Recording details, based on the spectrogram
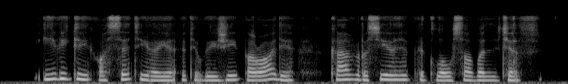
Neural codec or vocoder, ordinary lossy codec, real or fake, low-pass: autoencoder, 22.05 kHz, a latent of 192 numbers a frame, VITS, trained on many speakers; Opus, 24 kbps; fake; 9.9 kHz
